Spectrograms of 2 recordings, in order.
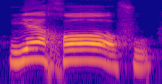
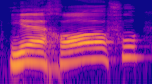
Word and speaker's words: يخاف: Яха, чтобы твердое произношение звука я не было. Яха, яхафу, яхафу. Удлинение в размере двух огласовок. Яхафу уқуба.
